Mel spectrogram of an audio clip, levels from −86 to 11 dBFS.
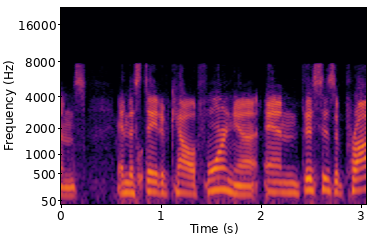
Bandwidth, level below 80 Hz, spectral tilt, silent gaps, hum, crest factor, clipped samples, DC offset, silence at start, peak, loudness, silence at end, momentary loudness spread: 8 kHz; -54 dBFS; -5 dB/octave; none; none; 16 dB; under 0.1%; under 0.1%; 0 s; -4 dBFS; -21 LUFS; 0 s; 7 LU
